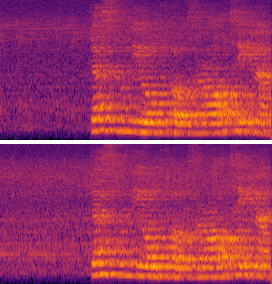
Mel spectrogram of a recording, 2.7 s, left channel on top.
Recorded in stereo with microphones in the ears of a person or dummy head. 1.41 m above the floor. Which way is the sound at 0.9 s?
20° left (ahead or behind).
